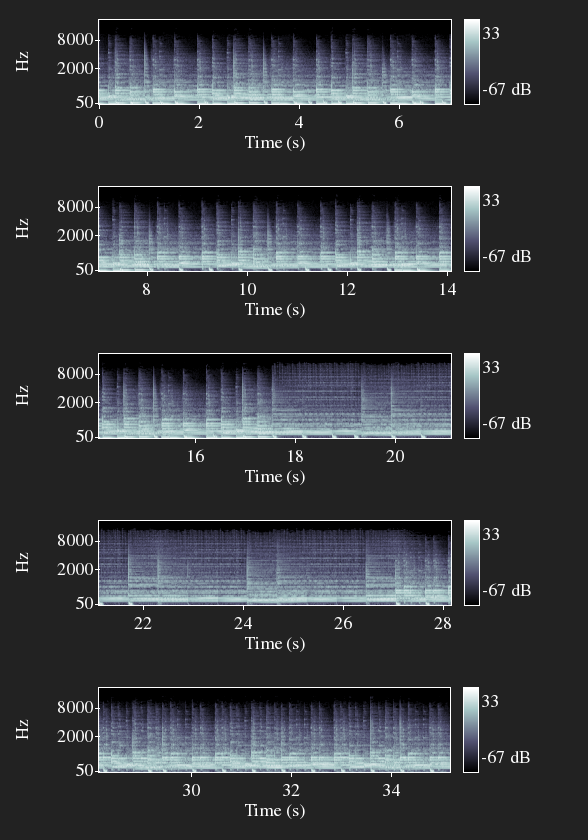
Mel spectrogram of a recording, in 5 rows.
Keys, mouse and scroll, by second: 3.7-5.9 shift+middle drag, 5.9 click, 7.8-10.7 drag, 10.7 n, 12.7-14.4 drag, 14.4-18.1 scroll up 4, 18.2-22.7 shift+middle drag, 23.8-35.1 drag.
